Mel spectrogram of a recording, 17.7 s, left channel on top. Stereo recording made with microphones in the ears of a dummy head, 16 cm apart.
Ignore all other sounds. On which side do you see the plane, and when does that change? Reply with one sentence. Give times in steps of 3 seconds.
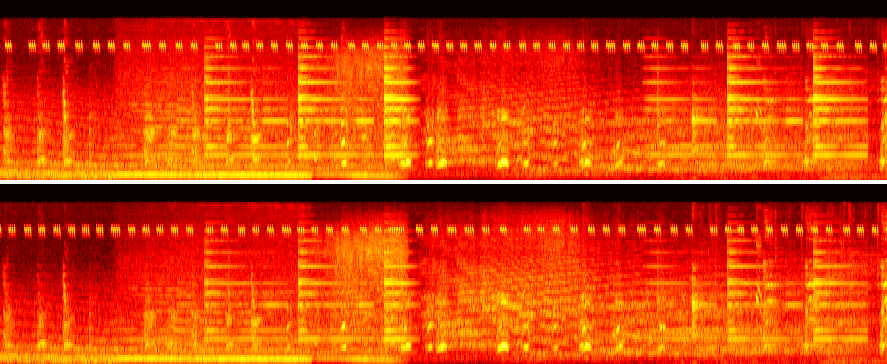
You can hear the plane on the left from 0 s, in the centre from 3 s and on the right from 6 s.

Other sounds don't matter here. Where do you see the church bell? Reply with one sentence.
In this clip you hear the church bell on the left.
